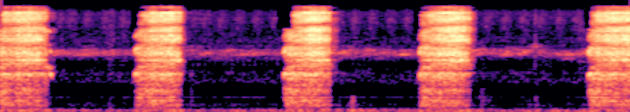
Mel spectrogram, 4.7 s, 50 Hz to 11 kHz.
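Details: Female barn owl lying in her box on 28 February 2023, early evening. She gives loud, harsh wheezing hisses, five in under five seconds, evenly spaced, with a steady background hum.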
